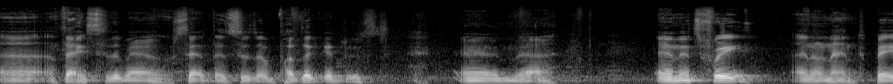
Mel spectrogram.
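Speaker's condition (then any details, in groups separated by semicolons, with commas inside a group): Mitochondrial disorder; affects speech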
